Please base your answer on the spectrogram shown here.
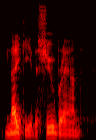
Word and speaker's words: Nike: thought that you pronounced Nike, the shoe brand, Nike, like technically. As it appears it should, rhyme with Mike and like.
